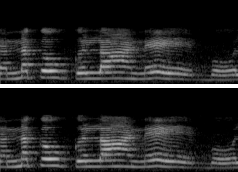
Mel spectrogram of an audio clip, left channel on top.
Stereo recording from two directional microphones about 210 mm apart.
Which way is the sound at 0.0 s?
15° right (ahead or behind).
